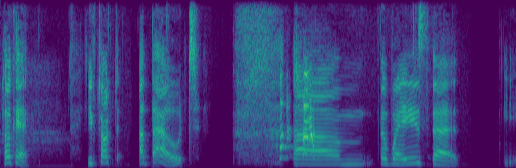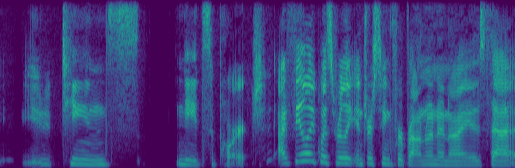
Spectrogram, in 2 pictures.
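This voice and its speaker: Fairly high-pitched with a western Canadian accent, a woman speaks fairly slowly with lively intonation, and the sound is dry and close with no echo. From Canada, Calgary, Alberta. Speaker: podcast co-host. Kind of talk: casual podcast conversation.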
